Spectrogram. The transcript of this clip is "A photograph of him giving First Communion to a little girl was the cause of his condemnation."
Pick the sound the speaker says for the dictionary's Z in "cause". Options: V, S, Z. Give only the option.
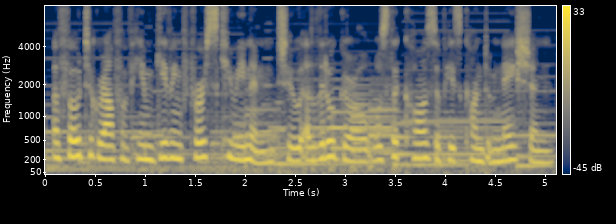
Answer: Z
